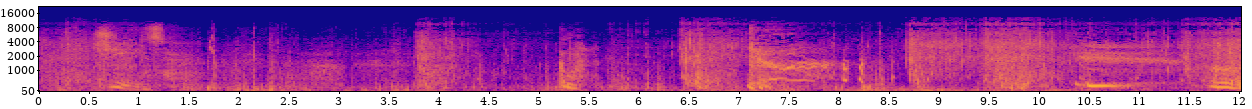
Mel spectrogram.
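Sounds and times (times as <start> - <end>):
water splashing and sloshing: 0.0 - 1.6, 2.7 - 12.0
fish thrashing in water: 6.3 - 7.3, 8.4 - 12.0.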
